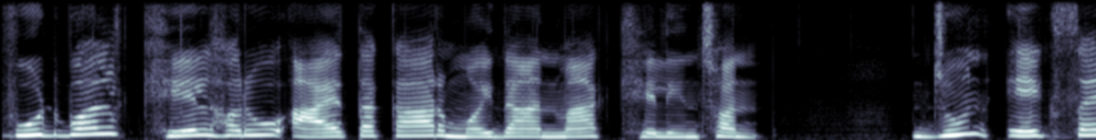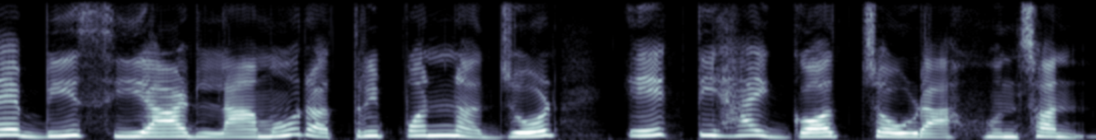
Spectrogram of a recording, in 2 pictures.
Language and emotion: Nepali, neutral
